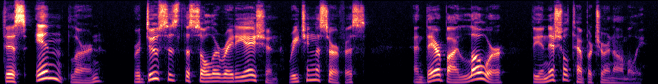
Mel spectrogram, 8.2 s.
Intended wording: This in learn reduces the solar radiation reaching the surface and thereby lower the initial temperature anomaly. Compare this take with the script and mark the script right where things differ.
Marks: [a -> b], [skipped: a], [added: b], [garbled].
This in learn reduces the solar radiation reaching the surface and thereby lower the initial temperature anomaly.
